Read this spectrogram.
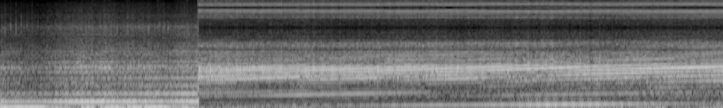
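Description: Several kart engines whine and rev nearby.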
